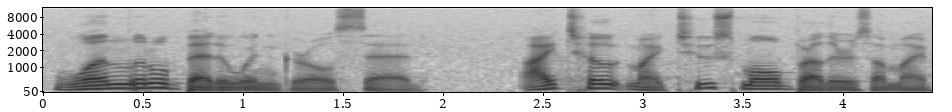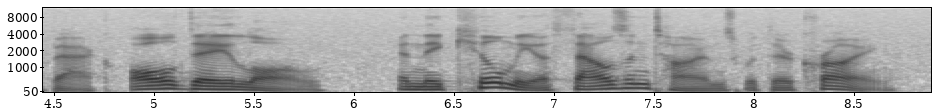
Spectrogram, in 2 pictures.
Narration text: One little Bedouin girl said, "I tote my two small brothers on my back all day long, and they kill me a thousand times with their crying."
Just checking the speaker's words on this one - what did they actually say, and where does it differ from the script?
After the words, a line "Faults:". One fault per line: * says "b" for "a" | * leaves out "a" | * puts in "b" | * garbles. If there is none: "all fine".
One little Bedouin girl said, "I tote my two small brothers on my back all day long, and they kill me a thousand times with their crying."
Faults:
all fine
